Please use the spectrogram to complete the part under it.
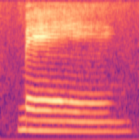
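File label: "meng6", Cantonese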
